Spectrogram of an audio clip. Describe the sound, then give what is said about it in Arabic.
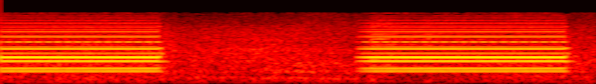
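A car horn honks twice at a vehicle blocking the street. Each blast is long, loud and steady, separated by about a second of quiet. “زمر له زمر له”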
